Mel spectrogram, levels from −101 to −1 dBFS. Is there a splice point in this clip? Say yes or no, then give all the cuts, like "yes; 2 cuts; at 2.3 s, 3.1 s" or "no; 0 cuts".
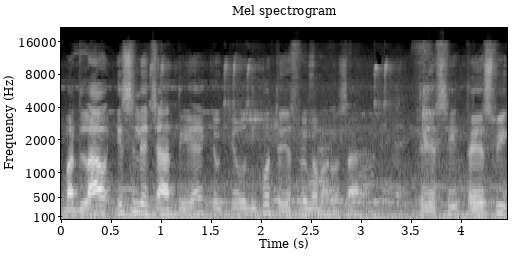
no; 0 cuts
